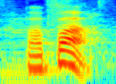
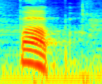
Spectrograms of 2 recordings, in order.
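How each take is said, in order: First: The stress is on the last syllable. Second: The stress is on the first syllable. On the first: It refers to a family member, the father. "que indica que el acento está en la última sílaba" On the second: It refers to the food, the potato. "no tiene tilde y el acento está en la primera sílaba"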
